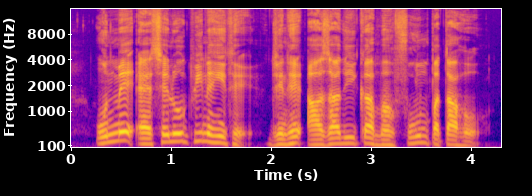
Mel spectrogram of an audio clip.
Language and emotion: Hindi, neutral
